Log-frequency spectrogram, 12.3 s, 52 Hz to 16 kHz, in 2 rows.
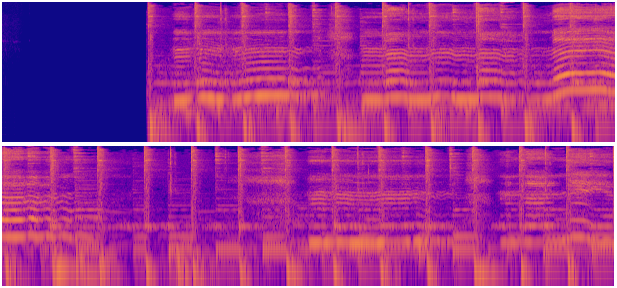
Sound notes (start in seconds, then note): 1.6 humming; 1.9 upbeat music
